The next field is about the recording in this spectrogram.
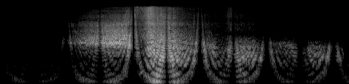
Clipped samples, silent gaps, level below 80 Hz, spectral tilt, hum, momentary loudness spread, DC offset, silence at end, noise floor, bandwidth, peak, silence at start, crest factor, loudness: under 0.1%; none; -64 dBFS; 0 dB/octave; none; 24 LU; under 0.1%; 0.1 s; -67 dBFS; 16 kHz; -8 dBFS; 0.7 s; 20 dB; -23 LUFS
